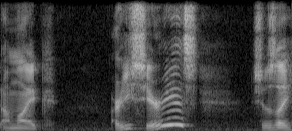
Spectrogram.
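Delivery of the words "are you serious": incredulous. Retold or imitated. Incredulous reply to manager.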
